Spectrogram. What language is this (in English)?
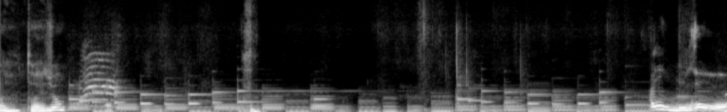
Korean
